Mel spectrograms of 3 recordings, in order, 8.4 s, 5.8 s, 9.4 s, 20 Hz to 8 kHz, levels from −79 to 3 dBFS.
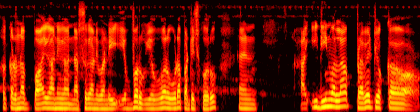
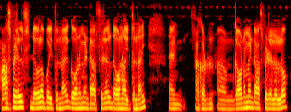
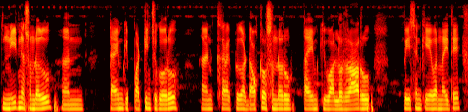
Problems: background conversations at intervals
